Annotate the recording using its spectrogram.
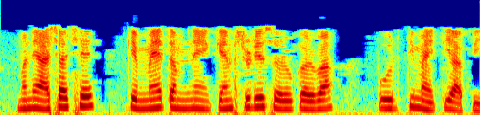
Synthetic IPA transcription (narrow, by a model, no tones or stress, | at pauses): məneaʃat͡ʃʰekemɛ̃t̪əmnekɛmsʈuɽijoʃəɾukəɾʋapuɾt̪imaɦit̪iapi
